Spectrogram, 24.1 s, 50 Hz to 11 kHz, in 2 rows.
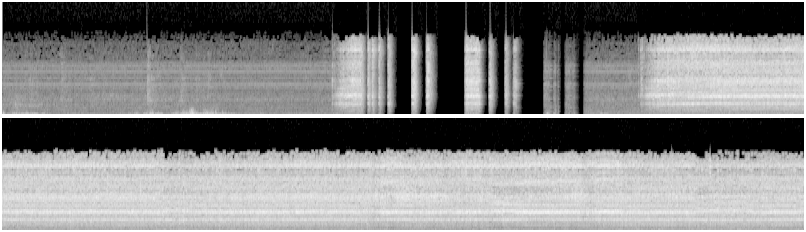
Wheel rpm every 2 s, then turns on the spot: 0, 0, 60, 140, 0, 120, 160, 160, 160, 160, 160, 160.
none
